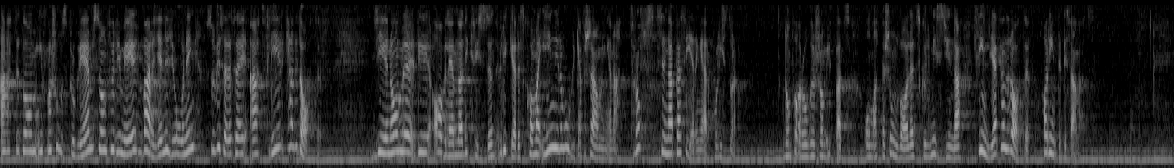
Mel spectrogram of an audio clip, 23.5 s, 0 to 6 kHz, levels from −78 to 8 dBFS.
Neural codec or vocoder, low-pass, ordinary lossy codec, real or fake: vocoder, 22.05 kHz, 80 mel bands, HiFi-GAN; 5.4 kHz; none; fake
